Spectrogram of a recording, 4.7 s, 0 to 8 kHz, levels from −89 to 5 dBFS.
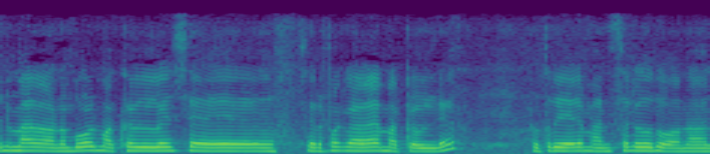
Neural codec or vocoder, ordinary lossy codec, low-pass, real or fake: codec, 16 kHz, 2 kbps, FunCodec, trained on LibriTTS, 25 frames a second; MP3, 48 kbps; 7.2 kHz; fake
